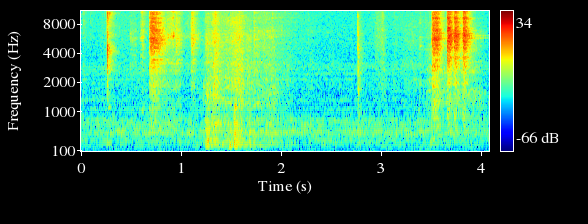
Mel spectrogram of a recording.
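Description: A few faint clicks and knocks on a workbench as small objects are handled and set down: a wooden test piece and a paintbrush being put aside.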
